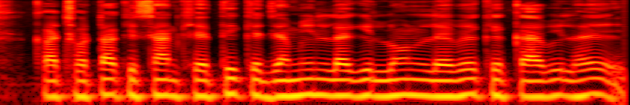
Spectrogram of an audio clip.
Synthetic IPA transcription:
kat͡ʃʰoʈakisaːnkʰet̪iked͡ʒəminləɡilonlebekekaːbilɦəj

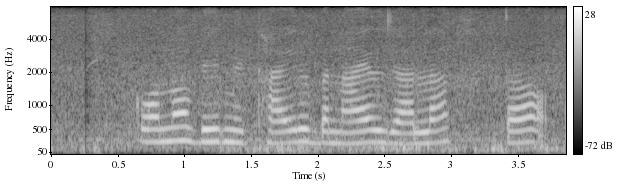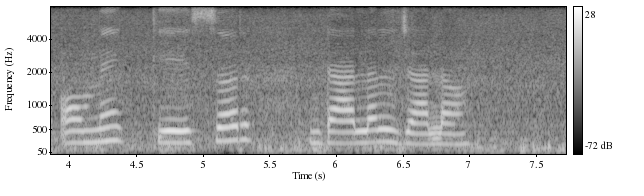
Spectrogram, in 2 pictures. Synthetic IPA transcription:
koːnõbʱimɪʈʰaːɪlbənaːjəld͡ʒaːla | t̪a | oːmẽkeːsəɾ | ɖaːləld͡ʒaːlaː

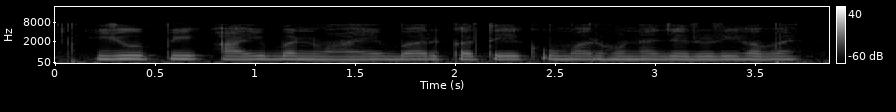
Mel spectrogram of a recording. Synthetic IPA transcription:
juːpiʔaːibɐnʋaːebɐɾkɐt̪eːkʊməɾɦoːnad͡ʒɐɾuːɾiɦɐʋe

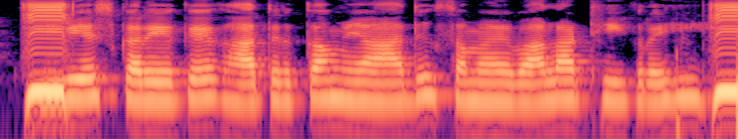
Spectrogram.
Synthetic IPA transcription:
ʋeːskɐɾekekʰaːt̪ɪɾkəmjaːd̪ʱɪksɐməjʋaːlaʈʰiːkɾɐɦiɦɛ

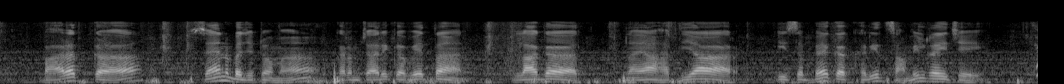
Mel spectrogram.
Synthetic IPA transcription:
bʱaːɾət̪ka | senbəd͡ʒəʈõmekəɾmt͡ʃaːɾikaʋet̪ən | laːɡət̪̚ | nəjaɦət̪ʰijaːɾ | isəbʱjekakʰəɾiːd̪ʃa̰milɾəɦɛt͡ʃʰɛ

